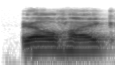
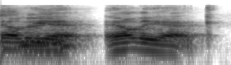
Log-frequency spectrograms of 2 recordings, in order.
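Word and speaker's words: Elhaik: by the name of ran elik I think is his elak elak okay all right well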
